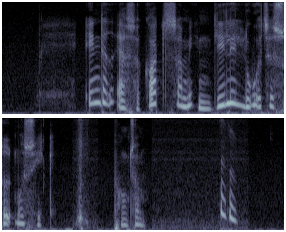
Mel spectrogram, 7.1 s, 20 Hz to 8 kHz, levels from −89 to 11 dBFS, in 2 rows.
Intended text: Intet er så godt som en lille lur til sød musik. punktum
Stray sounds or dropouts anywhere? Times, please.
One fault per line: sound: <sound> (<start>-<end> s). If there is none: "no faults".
sound: whoosh (4.4-4.6 s)
sound: chirp (6.2-6.6 s)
